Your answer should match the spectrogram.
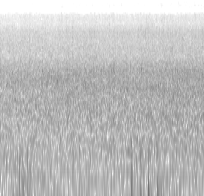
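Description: Steady rain falling on a tin roof, an even hiss.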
